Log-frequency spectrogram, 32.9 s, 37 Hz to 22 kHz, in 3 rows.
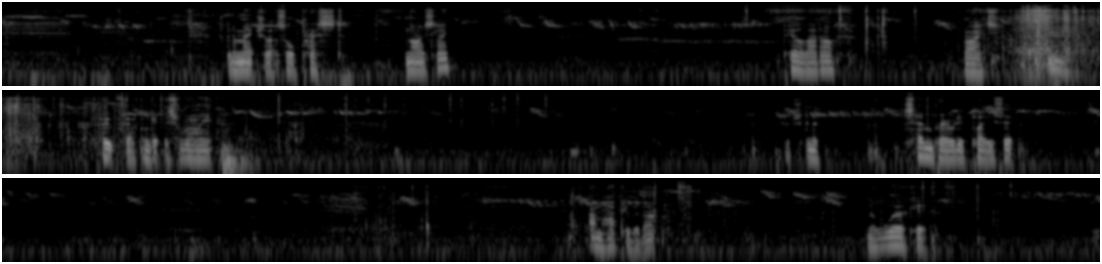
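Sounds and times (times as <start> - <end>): small birds chirping: 0.0 - 32.9
vinyl decal crackling: 9.9 - 16.6.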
